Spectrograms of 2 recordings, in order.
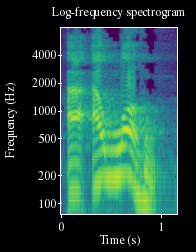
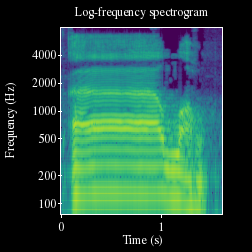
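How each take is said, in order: First: The opening has a full glottal catch. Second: The opening vowel is held very long. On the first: "Kalau hamzah yang benar tahqiq" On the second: "diganti menjadi alif maka dipanjangkan enam harakat"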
